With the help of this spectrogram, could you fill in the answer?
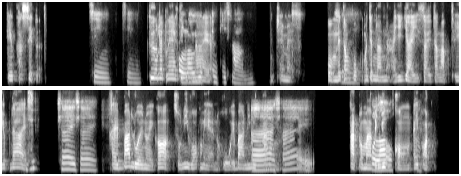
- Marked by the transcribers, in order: tapping; other background noise; chuckle
- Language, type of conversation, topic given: Thai, unstructured, คุณชอบทำกิจกรรมอะไรในเวลาว่างช่วงสุดสัปดาห์?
